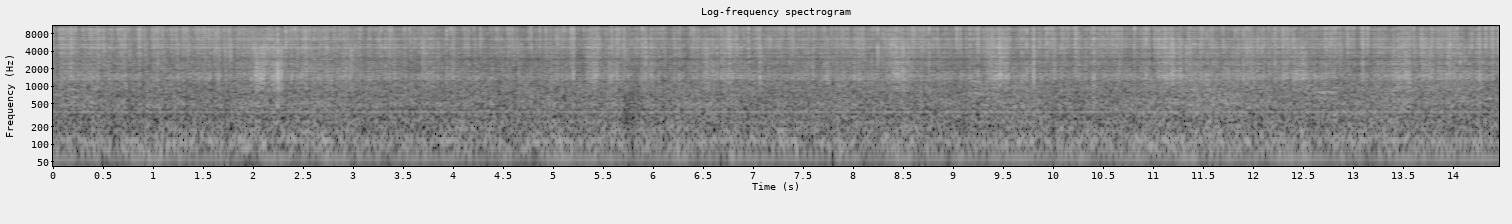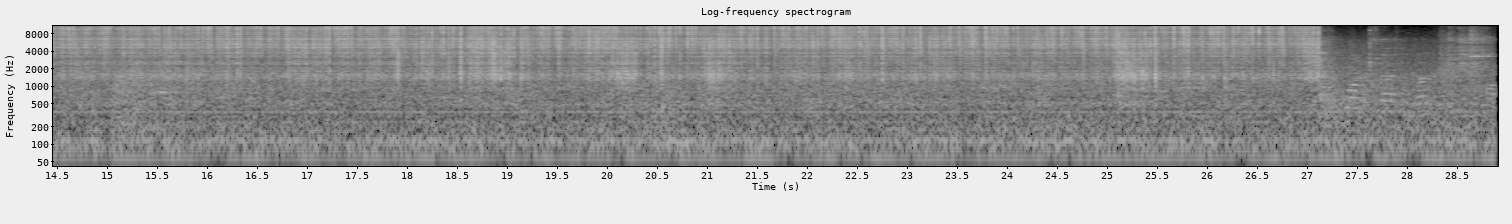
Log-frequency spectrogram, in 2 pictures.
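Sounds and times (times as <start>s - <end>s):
welding arc sizzling: 0.0s - 27.3s.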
